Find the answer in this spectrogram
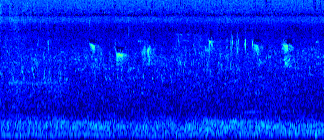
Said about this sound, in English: Faint songs of reed buntings. Reed buntings and reed warblers. Yeah, this is singing from the tops of little willow trees and in the reed beds.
